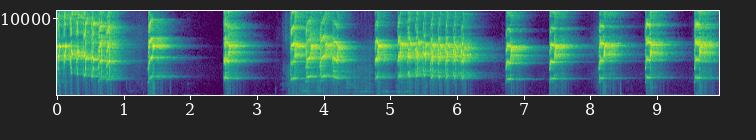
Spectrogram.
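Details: African lovebirds, described as playing, give loud shrill harsh chirps, some in rapid rattling bursts, others as single sharp notes spaced about a second apart, with brief pauses between; no other sounds stand out.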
